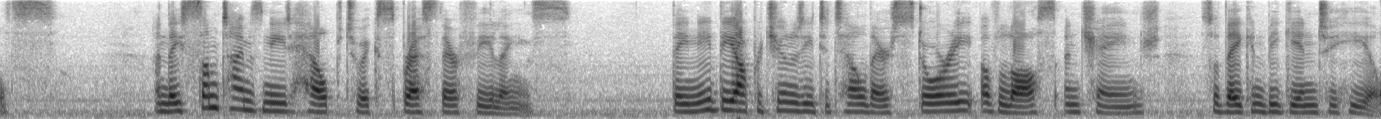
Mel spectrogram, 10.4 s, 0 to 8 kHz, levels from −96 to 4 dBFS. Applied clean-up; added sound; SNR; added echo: none; none; none; none.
